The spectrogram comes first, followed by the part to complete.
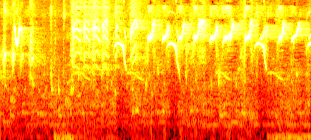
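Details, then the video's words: Lively white-rumped shama song packed with greater green leafbird mimicry: dense, rapid chattering phrases of sharp high notes and quick downslurred whistles, with scarcely a pause throughout. "Murai batu isian cucak ijo Gacor Mewah"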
